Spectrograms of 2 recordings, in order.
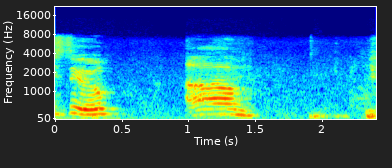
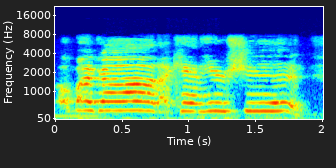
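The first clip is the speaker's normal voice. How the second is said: exasperated outburst; 8 semitones higher than usual. Real, not acted. Host complaining about broken audio.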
